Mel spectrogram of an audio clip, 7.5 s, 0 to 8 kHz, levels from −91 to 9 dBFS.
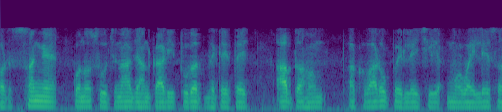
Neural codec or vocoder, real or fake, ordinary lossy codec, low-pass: codec, 16 kHz, 8 kbps, FunCodec, trained on LibriTTS, 25 frames a second; fake; AAC, 16 kbps; 7.2 kHz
